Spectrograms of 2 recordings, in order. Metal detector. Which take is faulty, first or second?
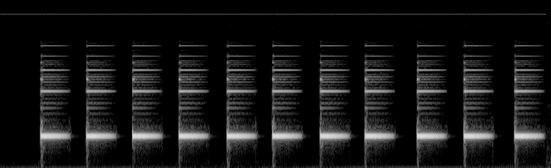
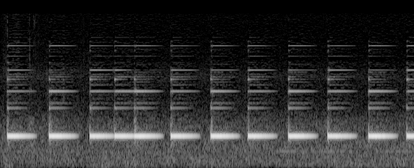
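first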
